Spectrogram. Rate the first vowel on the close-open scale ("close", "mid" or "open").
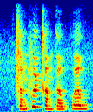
open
